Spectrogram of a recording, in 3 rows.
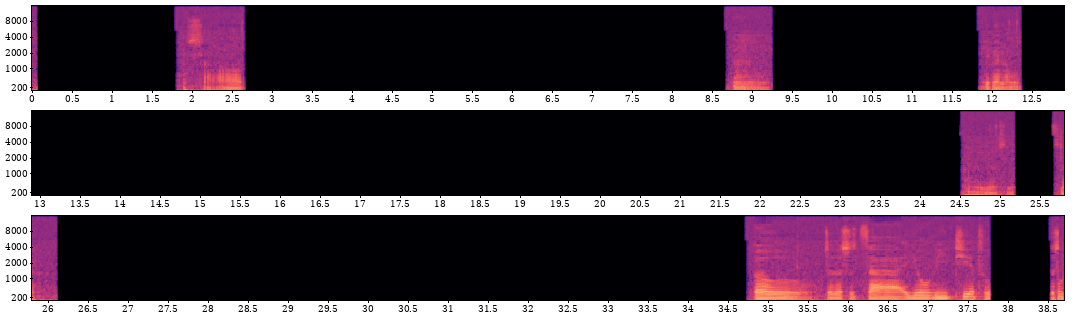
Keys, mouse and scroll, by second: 0.1-1.5 middle drag, 4.1 click, 4.9-6.7 drag, 6.3 u, 16.7-18.2 right drag, 17.1 shift+g, 19.5 u, 22.7 a, 23.2 s, 29.3 alt+z, 30.9-32.0 middle drag, 32.9 shift+g.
